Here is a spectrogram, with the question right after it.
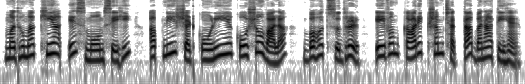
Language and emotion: Hindi, neutral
